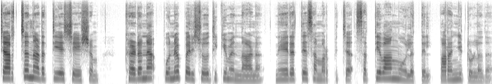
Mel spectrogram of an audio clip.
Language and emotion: Malayalam, neutral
